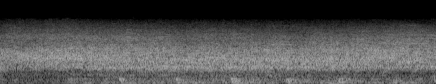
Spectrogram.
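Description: Stadium crowd cheering in a steady roar during a long fumble return.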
